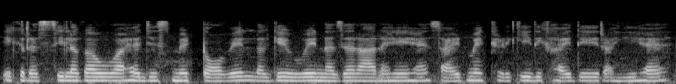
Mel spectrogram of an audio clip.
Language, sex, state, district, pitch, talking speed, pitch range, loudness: Hindi, female, Chhattisgarh, Raipur, 175 Hz, 175 wpm, 165-180 Hz, -16 LUFS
